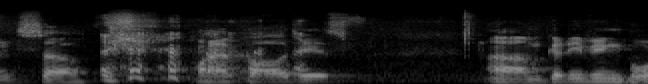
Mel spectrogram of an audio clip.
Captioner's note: audience laughs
